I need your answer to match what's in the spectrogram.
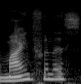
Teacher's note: Vamos lembrar sempre que a sílaba tônica é a primeira, que é uma palavra grande.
